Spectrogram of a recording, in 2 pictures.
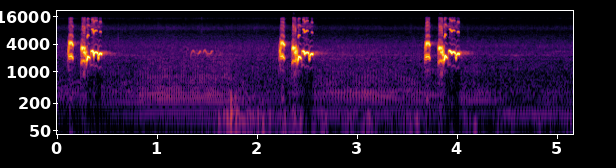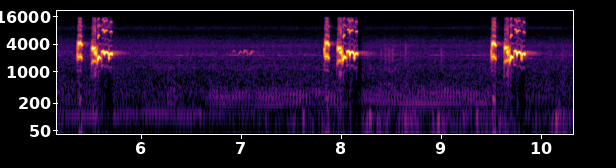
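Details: Sooty-headed bulbul persistently calling to lure wild bulbuls and face rivals, seven brisk bubbly phrases of clipped and warbled notes at irregular intervals of one to two seconds, over a low background murmur and occasional faint twitters.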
